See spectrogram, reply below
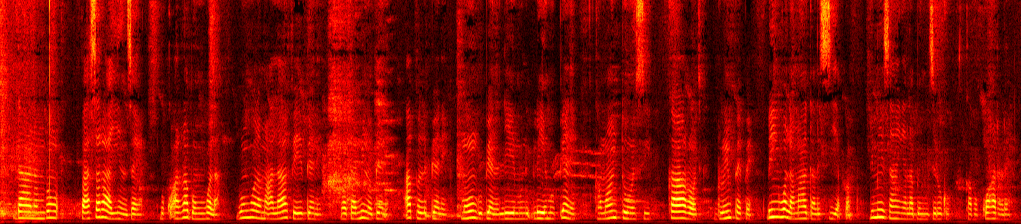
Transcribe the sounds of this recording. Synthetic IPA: daː˨nɨ˨mbɨ˦pa˨ʔsa˦ɾa˦˨jɪ˦n̩˨za˦ja˨ | bɛ˨kɔ̰˨ʔa̰˨ɾɨ˦la˦bɨ˨nwɔ˦la˨ | bɨ˦nwʊ˦la˨ma˨laː˦feː˦bɛ˦nɨ˨ma˨ta˨mi˦lo˨bɛ˦nɨ˨ | a̰˦pɨ˨lbɛ˦nɨ˨mo˨wŋ˦ɡu˨bɛ˦nɨ˨e˨˦˨leː˦mʊ˨bʲɛ˦nɨ˨ka˨ma˦n˦toː˦nsi˦ | ka˦ɾɔ˨tɡɾi˦npɛ˨pɛ˨bɨ˦n˦wɔ˦la˨maː˦ɡa˨la˨si˦ja˨pa˨m | bi˦me˦zaː˦ɲɛ˨la˦bɨ˨ndɪ˦ɾɪ˦ɡʊ˨ | ka˨bɛ˨kɔ˦hɪ˦ɾɨ˨ɾɨ˨

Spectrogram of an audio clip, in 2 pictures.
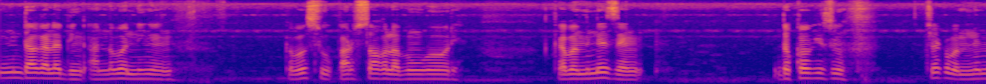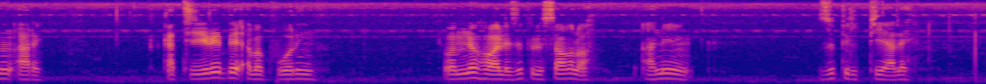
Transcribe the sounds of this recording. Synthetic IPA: ŋ˦n˦da˦ɣa˦la˦bi˨ŋʔa˨nʊ˦ba˦ni˦ŋe˦ŋ˨ | ka˨ba˦suː˨k͡pa˨ɾsɔ˦ɣlɔ˨bʊ˦nwoː˦ɾɪ˨ | ka˨ba˨mi˨ne˦zɪ˨ŋ | dʊ˨kːɔ˦ɡɪ˦zu˦ | t͡ʃɛ˦ka˨ba˨mi˨ne˦mɪ˦ŋʔa˨ɾɪ˨ | ka˨tʰɪː˨ɾɪ˦bɛ˦ʔa˨ba˨pʰu˨o˨ɾi˦ŋ | ka˨ba˨mi˨˦ne˦ɦɔː˨lɪ˨zu˦pi˨lsɔ˦ɣlɔ̰˨a̰˨nɪ˦ | zu˦pi˨lpi˨ɛ˨lɪ˦

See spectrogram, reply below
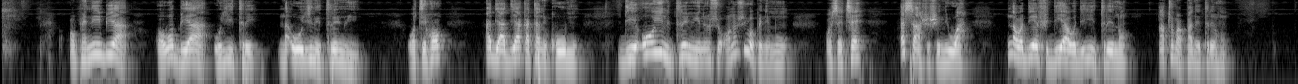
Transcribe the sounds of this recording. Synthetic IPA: ɔ˨pʰɛ˨nɪ̃˦bi˦a˨ | ɔ˨wɔ˦bɪ˨a˦˨ɔ˨ji˦˨tʰɾe˦ | nã˨ɔ˦ji˦nɪ̃˨tʰɾe˦ɲᶣũ˨e˨ | wɔ˨tʰɪ˨ɦɔ˦ | a˦dɪ˨a˨dɪ˦a˦kʰa˨tʰa˦nɪ̃˨kʰoː˦mũ˦ | dɪ˨ɛ˨ʔɔ˦ji˦nɪ̃˨tʰɾe˦ɲᶣũ˨ẽ˨nʊ̃˦n̩˦sʊ˦ʔɔ˨nʊ̃˦n˦sʊ˦ɛ˨ɔ˨pʰɛ˨nɪ̃˨˦mʊ̃˦ | ɔ˨ɕɛ˨t͡ɕʰɛ˦ | ɛ˦sa˨ɕᶣɪ˨ɕᶣɪ˨nĩ˦wa˦ | nã˨wɔ˨dɪ˦ɛ˦fi˨dɪ˦ɛ˦a˨wɔ˨dɪ˦ji˦˨tʰɾe˦nʊ̃˦ | a˨tʰɔ˦pa˨pʰa˦nɪ̃˦tʰɾe˦ɦʊ̃˦

